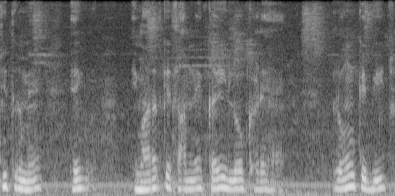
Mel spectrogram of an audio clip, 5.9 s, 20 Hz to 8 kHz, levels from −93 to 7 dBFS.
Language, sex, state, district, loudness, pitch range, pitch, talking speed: Hindi, male, Chandigarh, Chandigarh, -14 LUFS, 120-145 Hz, 135 Hz, 130 wpm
